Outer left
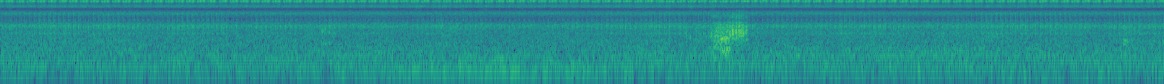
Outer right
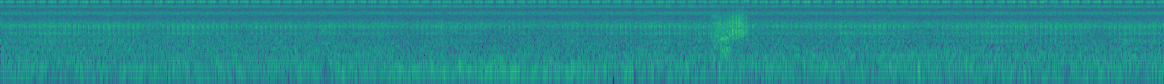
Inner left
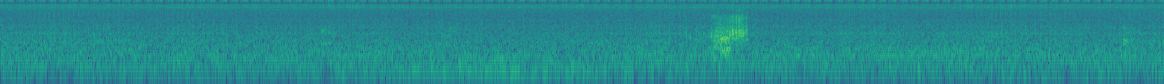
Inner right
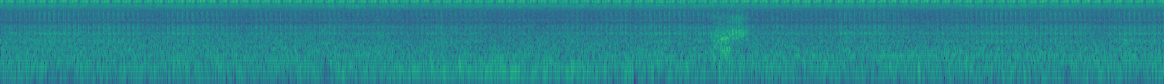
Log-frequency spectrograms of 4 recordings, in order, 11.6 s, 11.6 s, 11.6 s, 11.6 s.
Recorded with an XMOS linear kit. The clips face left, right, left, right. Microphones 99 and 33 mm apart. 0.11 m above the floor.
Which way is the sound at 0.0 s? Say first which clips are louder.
Outer left 1 dB, inner left 2 dB; 35° left (ahead or behind).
